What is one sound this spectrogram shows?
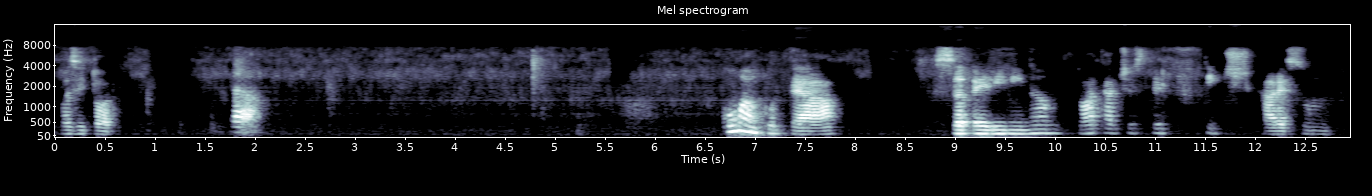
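A young man talks casually over an online call.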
